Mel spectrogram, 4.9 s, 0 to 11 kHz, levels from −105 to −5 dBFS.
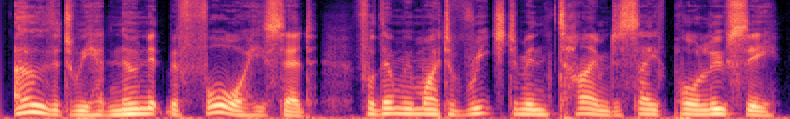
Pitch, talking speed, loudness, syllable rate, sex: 135 Hz, 265 wpm, -16 LUFS, 5.7 syllables/s, male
